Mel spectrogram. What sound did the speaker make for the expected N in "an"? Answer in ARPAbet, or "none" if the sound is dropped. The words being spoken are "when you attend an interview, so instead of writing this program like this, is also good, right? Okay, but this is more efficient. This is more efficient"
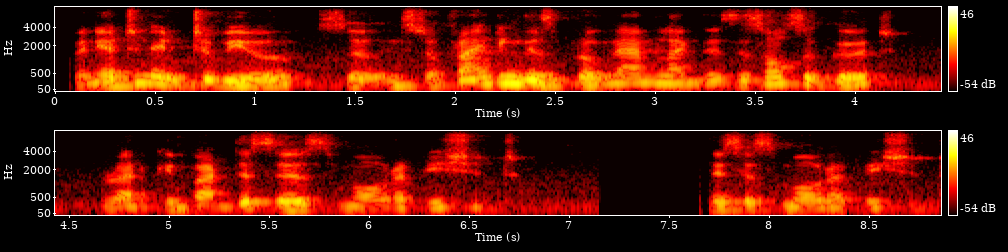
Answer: N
